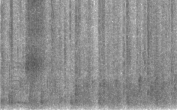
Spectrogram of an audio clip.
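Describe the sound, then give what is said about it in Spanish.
An audience breaks into steady applause for the Lord during a sermon, a dense crackle of many hands clapping at once, holding an even, lively level throughout without any voices standing out. “Un aplauso al Señor.”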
